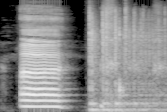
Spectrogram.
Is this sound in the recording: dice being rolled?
yes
